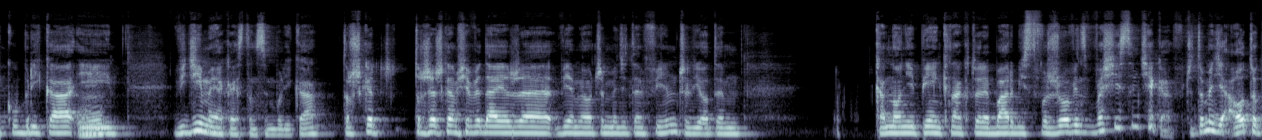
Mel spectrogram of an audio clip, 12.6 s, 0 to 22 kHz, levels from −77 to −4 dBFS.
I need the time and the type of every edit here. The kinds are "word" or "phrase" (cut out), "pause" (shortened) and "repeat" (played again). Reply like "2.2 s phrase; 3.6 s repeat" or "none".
none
